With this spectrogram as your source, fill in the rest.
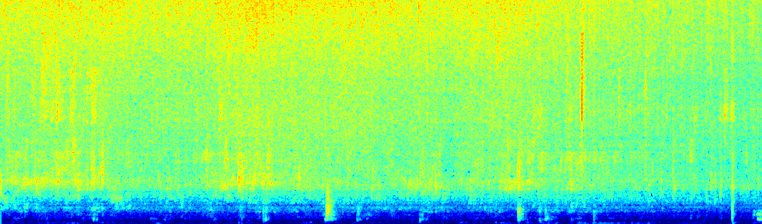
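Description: Pepper chicken fries in a pan with a steady, close sizzle and occasional sharp pops and stirring clicks, no voices.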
